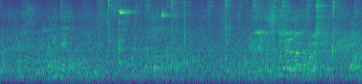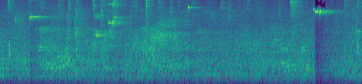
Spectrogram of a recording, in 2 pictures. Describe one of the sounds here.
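A ping pong ball clicks against paddles and the table.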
